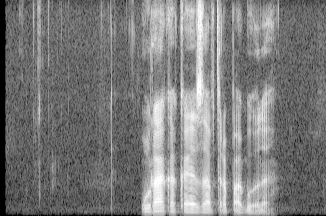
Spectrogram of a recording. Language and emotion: Russian, neutral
